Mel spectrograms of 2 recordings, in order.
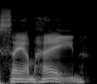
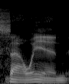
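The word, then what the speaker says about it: Samhain: It it's it looks like Sam Hayne Sam but it's not. It's sin. That's how you pronounce that.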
